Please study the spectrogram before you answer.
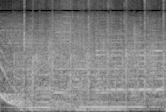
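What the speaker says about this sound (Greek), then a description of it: "Για δώστε χειροκρότημα γερό." An audience at a cosplay party claps in a dense, steady wash of applause that runs loud for the whole stretch, with crowd noise mixed in.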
